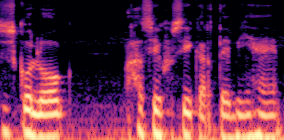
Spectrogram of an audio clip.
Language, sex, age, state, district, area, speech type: Urdu, male, 18-30, Delhi, East Delhi, urban, spontaneous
